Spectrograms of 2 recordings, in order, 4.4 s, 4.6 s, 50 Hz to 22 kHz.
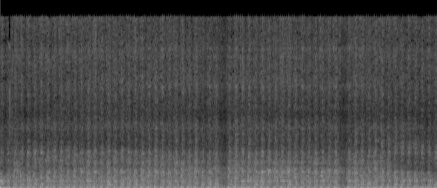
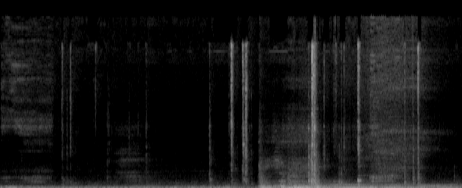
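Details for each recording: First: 2013 Ford Ka at idle after the throttle is released runs lumpy and shaking with uneven low thumps, apparently on only two cylinders; a scope shows the ignition coils firing. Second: 2013 Ford Ka with intermittent motorway breakdowns, restarted after clearing a phonic wheel learn fault: keys jingle, short crank, engine catches promptly and settles into a smooth even idle; engine light out, healthy start.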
